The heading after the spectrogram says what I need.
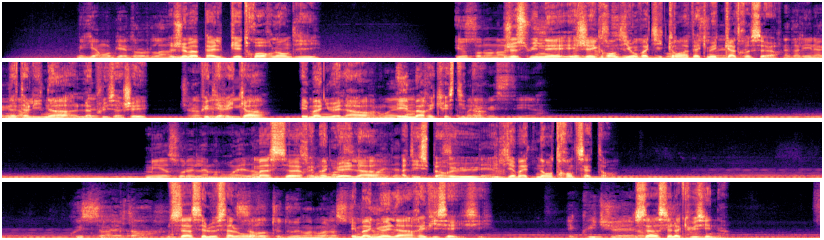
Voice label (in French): VOICE OVER DOCUMENTAIRE; Emmanuella la disparue du Vatican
